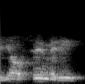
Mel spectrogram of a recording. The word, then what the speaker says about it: Yosemite: the tribe the yo the yosemite basically is how you pronounce it i mean those who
